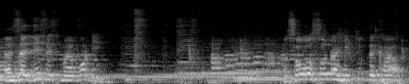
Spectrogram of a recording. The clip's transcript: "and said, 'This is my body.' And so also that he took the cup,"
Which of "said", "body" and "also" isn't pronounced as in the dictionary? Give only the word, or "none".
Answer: also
